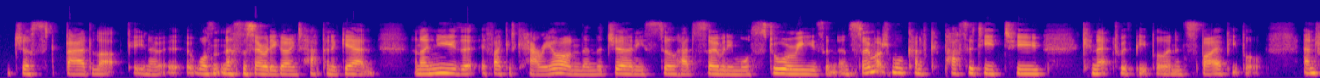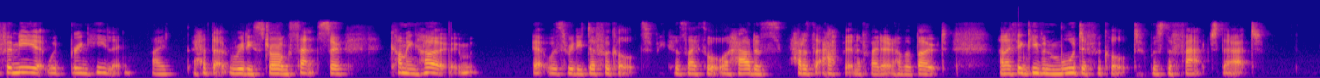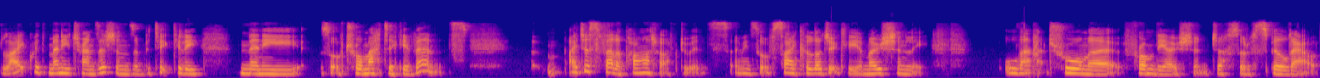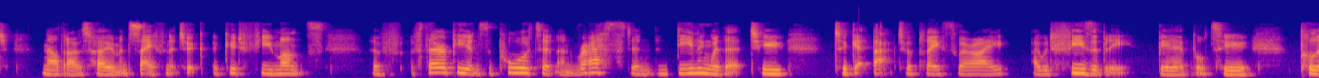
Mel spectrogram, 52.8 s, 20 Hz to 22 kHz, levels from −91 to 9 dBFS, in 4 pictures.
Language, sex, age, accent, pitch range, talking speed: English, female, 30-49, British, 180-220 Hz, 190 wpm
